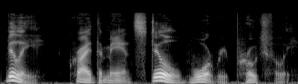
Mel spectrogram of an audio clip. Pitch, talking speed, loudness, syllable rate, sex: 100 Hz, 140 wpm, -19 LUFS, 4.3 syllables/s, male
